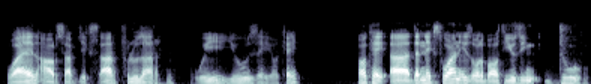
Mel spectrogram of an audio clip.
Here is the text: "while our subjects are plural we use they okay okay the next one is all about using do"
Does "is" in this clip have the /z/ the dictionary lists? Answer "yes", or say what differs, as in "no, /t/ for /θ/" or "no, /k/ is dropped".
yes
